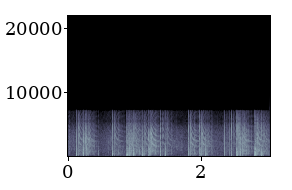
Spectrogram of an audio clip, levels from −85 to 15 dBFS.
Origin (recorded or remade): recorded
